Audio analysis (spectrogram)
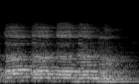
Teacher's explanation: फिर प्रश्न आता है त वर्ग त थ द ध न, सारे त वर्ग का उच्चारण स्थान दंत से होता है अर्थात दांत की सहायता से होता है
